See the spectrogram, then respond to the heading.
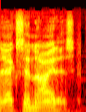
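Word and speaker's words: Xynides: I think that's how you pronounce his last name. It's X Y N I D E S. Now, what did your uncle? What you got a pronunciation? Dylan Exonitis. Dylan Exonitis.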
